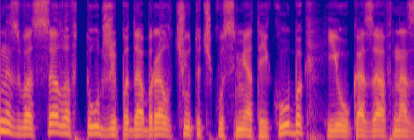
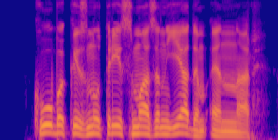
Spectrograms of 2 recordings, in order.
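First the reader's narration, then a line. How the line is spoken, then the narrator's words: Plain. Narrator (Russian): ответил я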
